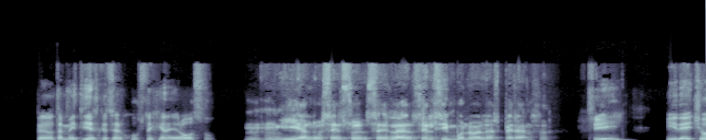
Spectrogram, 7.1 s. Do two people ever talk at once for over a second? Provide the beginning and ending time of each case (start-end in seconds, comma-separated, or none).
none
